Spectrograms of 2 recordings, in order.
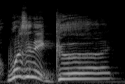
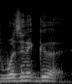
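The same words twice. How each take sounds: First: High, slow, drawn-out gush; gushing fan. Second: Said in the usual way. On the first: Retold or imitated. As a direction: savour every word like she loved it. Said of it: "She goes". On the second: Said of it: "her response was".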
